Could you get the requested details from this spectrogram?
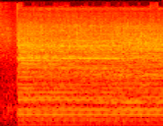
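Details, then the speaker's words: Newly custom water-cooled PC with the loop running; a steady low buzzing hum with a ringing mid tone; the vibration comes from a fan that is too loose. "This fan is too loose and it's causing some crazy vibration issues."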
